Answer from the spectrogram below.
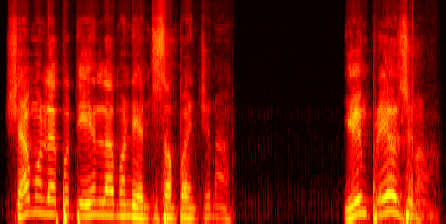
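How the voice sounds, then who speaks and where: A man's voice: sits high, normal speed. A male pastor preaching an impassioned sermon in a prayer house, full of repetition and rhetorical questions.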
